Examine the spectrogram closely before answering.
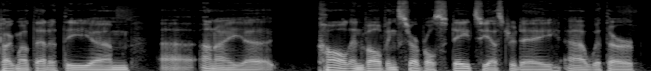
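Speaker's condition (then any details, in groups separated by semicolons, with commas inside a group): No condition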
